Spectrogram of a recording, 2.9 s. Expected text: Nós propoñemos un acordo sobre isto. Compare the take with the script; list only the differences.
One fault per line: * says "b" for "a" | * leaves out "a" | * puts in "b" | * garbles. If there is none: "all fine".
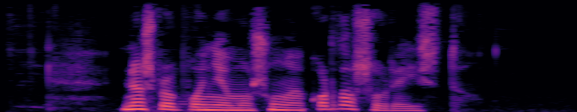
all fine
